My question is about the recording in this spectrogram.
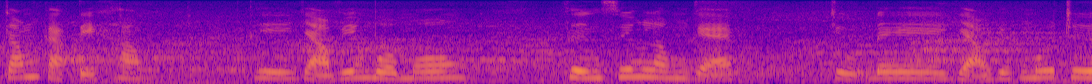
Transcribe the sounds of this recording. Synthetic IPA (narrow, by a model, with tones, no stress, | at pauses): t͡ɕɔ˧wŋ͡mkaː˧˥k̚t̪i˧˩ək̚hə˨˩wŋ͡m | t̪ʰi˨˩zaː˨˦wvi˧ənɓo̰˧˨˩mo˧n | t̪ʰɨ˨˩əŋswi˧ənlə˨˩wŋ͡mɣaː˨˩t̚ | t͡ɕṵ˧˩ɗe˧˨˩zaː˧˦wzʊ˨˩k͡p̚mu˧t͡ɕɨ˧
